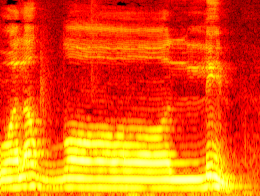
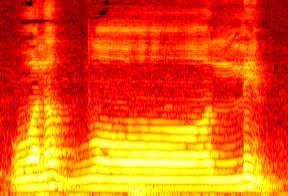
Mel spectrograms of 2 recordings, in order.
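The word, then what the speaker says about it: ولا الضالين: زبان کی سائیڈ کو، زبان کی کروٹ کو سائیڈ کے دانتوں سے لگائیں گے. کس طرح ادا کریں گے؟ غیر المغضوب علیہم ولا الضالین. ولا الضالین.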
